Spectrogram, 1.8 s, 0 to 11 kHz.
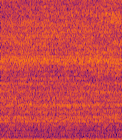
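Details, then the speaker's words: MCI 9 bus air brakes: constant sharp hiss of escaping air; bad DD3 brake chamber diaphragms blowing air, also leaking out the bottom of the inversion valve. "The DD3 diaphragms are bad. Which we knew they were by the way it was blowing air through there."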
